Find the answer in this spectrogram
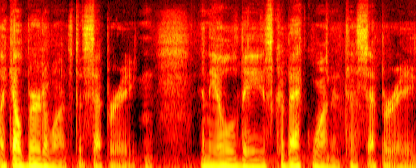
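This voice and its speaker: A man's fairly low, somewhat breathy voice in a dark, mellow tone, with ordinary pitch variation and a fairly quick pace. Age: 60s. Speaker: author and trainer. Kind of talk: interview. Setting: impromptu interview.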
